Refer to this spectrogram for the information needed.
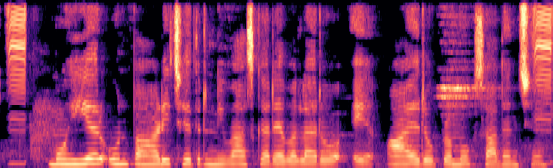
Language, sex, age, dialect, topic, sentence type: Maithili, female, 18-24, Angika, agriculture, statement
